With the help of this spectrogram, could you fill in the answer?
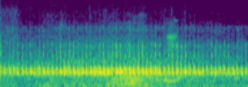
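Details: A cane toad (Rhinella marina) at Taren Point gives a long, steady, low trill, the advertisement call of a sexually active male, raising concern that toads are breeding there.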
